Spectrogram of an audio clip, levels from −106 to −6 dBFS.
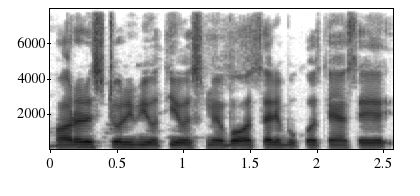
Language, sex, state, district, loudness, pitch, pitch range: Hindi, male, Uttar Pradesh, Deoria, -19 LUFS, 130 Hz, 130-135 Hz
